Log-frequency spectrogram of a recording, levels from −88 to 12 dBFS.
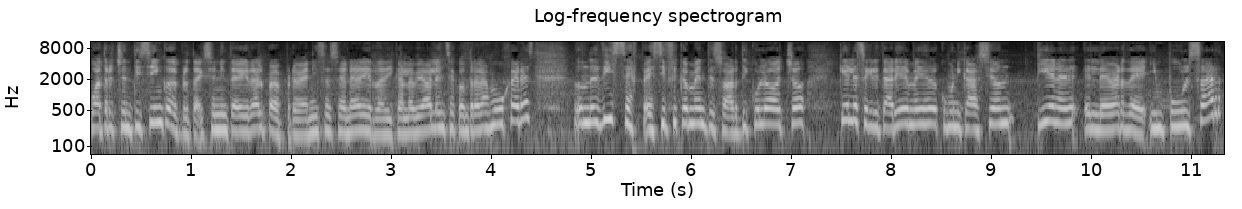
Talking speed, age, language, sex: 165 wpm, 20-39, Spanish, female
